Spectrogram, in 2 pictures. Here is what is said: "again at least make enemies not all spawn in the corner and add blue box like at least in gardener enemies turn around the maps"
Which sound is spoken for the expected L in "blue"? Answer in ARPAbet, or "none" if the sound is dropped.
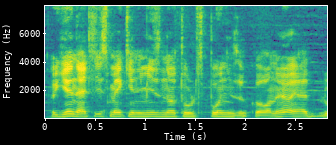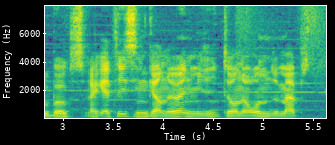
L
